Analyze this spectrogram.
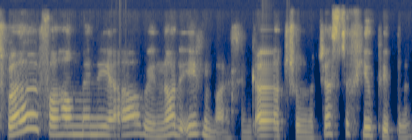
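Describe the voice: The voice has a dark, mellow tone and lively intonation, moving at a moderate pace. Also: woman, medium pitch for a woman.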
